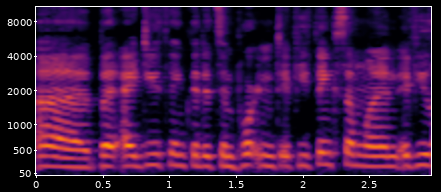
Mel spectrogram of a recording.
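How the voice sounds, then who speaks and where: With an American accent, a woman has an unremarkable speaking voice at medium pitch, moving at a fairly quick pace against a quiet background. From United States. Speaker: English teacher and podcast host. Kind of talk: casual interview. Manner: clear, upbeat.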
